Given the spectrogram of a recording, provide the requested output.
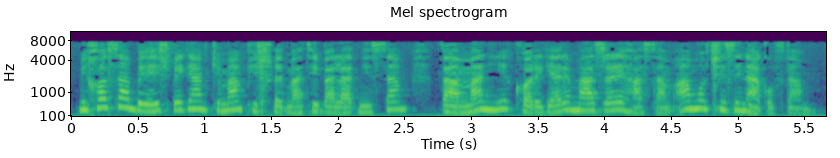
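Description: Big Sam, a woman reading him: a husky burly farmhand. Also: fairly high pitch, expressive, bright, forceful tone, exaggerated voice. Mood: warm. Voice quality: heavy husky voice. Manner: colloquial rustic speech. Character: burly loyal male former farmhand, warm and overjoyed. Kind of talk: audiobook character reading. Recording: dull lo-fi audio.

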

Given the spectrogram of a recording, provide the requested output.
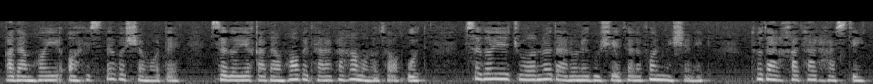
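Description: A woman narrating a story at a steady, even pace. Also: mid-range voice. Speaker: audiobook narrator. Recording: dull lo-fi with faint hum.

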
